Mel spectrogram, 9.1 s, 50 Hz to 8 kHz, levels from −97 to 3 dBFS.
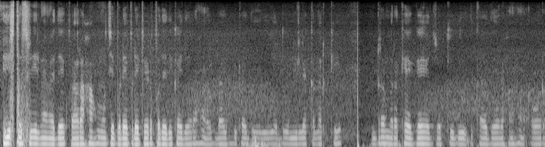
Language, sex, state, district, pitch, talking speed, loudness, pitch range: Hindi, male, Rajasthan, Bikaner, 120 Hz, 250 wpm, -20 LUFS, 115-120 Hz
